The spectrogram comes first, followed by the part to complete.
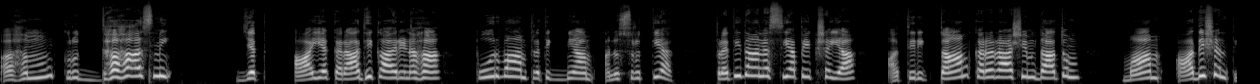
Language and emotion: Sanskrit, angry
